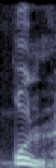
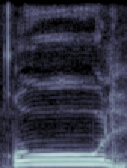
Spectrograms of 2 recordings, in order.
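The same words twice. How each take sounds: First: The vowel is short, with no drawing out. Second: The vowel is drawn out and lengthened. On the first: The speaker calls it right. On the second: The speaker calls it wrong.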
